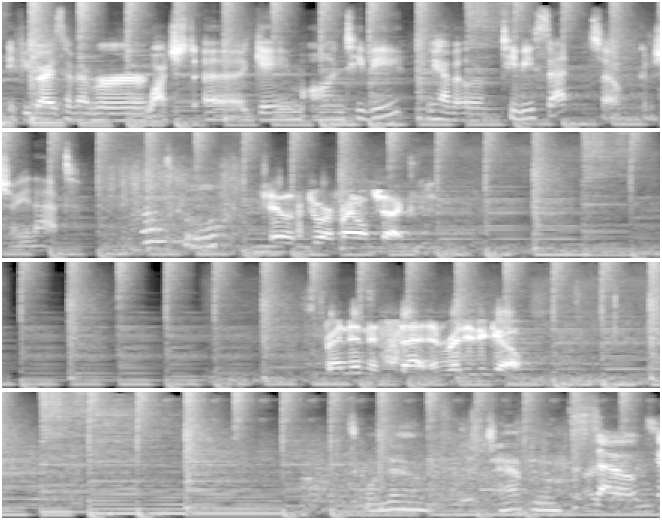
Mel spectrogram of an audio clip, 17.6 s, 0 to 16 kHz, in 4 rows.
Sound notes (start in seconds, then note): 6.6 man on radio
